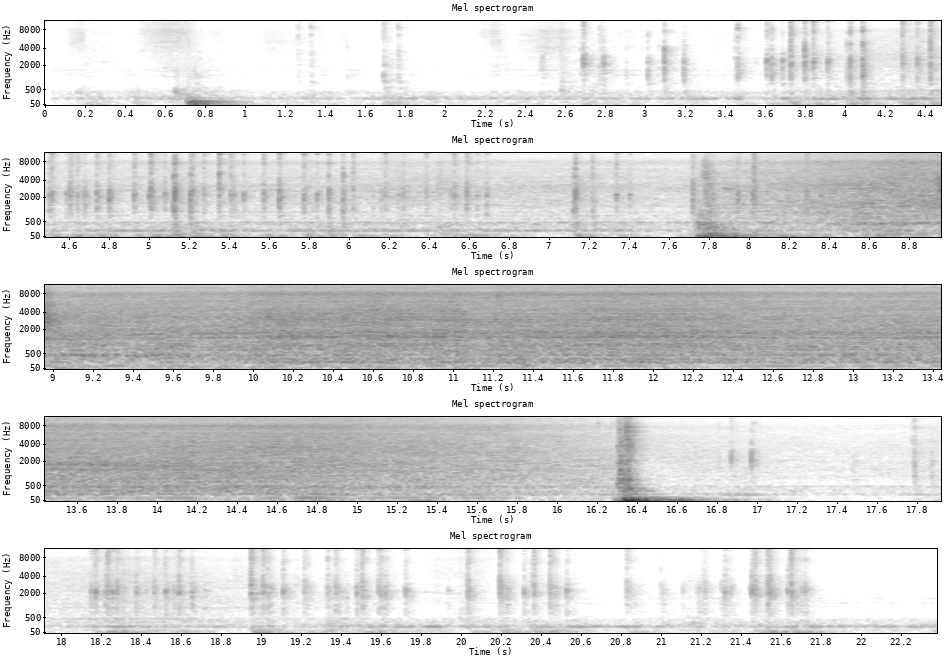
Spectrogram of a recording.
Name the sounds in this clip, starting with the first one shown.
keyboard typing, vacuum cleaner, door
